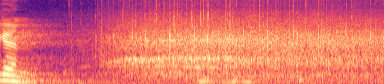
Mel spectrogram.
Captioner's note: audience applauding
